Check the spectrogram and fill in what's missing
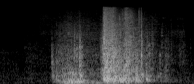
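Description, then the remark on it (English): Stage props from a play are being smashed out in a garden and furniture overturned, in two loud bursts of crashing and breaking, with clattering debris and thuds lasting about a second. No one speaks. “Out in the garden, Peter is smashing all the props from the play.”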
